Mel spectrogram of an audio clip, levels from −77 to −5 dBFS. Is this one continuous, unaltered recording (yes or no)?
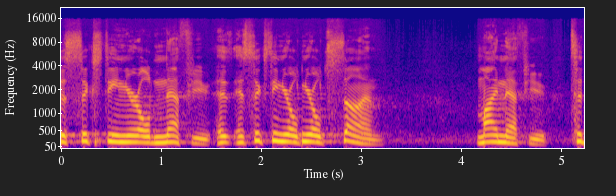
no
